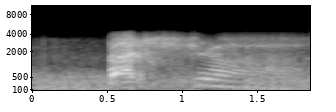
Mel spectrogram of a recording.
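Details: Person driving a car during a long sneezing fit: a single sharp, explosive sneeze followed by a brief vocal trailing sound.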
